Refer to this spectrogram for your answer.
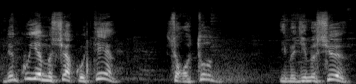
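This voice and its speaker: A man with a Marseille accent from the south of France, telling a personal story in a dramatic, animated way and repeating phrases for effect. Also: high voice, a little fast. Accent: Marseille, southern French. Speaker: pizza maker telling his life story.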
